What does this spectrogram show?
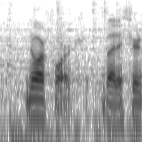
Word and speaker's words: Norfolk: do you say it Norfolk okay Norfolk Nebraska it's spelled N o RF o lk but it's pronounced Norfolk okay now explain that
